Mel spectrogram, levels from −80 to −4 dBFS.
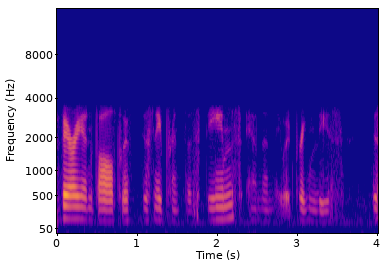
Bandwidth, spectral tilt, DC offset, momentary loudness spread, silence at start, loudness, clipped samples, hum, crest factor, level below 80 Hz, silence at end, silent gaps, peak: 3.8 kHz; -6 dB/octave; under 0.1%; 22 LU; 0.05 s; -35 LUFS; under 0.1%; none; 24 dB; -88 dBFS; 0 s; none; -12 dBFS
